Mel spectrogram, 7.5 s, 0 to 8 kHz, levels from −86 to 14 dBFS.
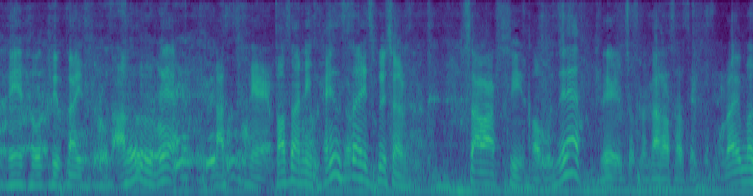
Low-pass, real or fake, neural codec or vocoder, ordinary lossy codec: none; fake; codec, 16 kHz, 2 kbps, FunCodec, trained on LibriTTS, 25 frames a second; none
